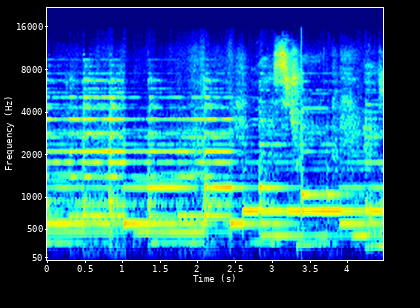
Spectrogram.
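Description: Digital stage keyboard with a piano sound playing the intro to a slow song: sustained notes and chords, changing about every half second. A short hiss sounds about three seconds in.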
